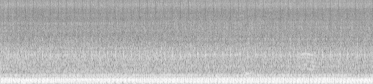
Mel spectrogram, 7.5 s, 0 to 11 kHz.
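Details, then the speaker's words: Abandoned rare Jaguar XJRS V12 start on an external fuel supply with spare battery, return line still connected; deep, steady low hum with an even beat, no misses or knocks, settled at a smooth idle. "But let's fire it up and see what happens. We have fuel flowing, so let us see. Running."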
